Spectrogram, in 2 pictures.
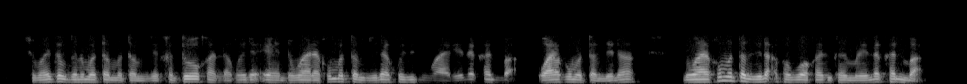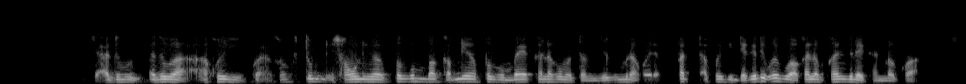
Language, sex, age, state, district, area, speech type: Manipuri, male, 30-45, Manipur, Senapati, rural, conversation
